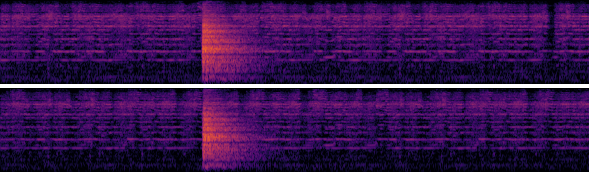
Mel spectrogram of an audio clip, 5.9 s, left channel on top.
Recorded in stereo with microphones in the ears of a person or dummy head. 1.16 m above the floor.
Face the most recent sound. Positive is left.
turn(degrees=70)  # may be behind; listen again after turning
